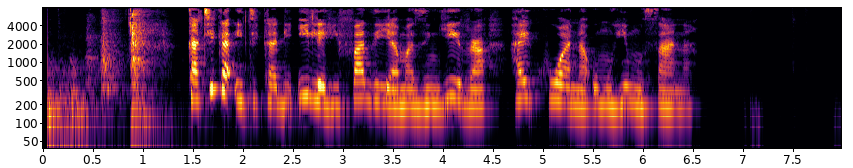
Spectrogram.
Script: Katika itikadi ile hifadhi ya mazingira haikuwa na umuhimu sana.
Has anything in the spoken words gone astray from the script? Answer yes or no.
no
